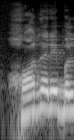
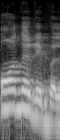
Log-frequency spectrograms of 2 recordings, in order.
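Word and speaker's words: honourable: हॉनरेबल नहीं होता है, कभी आप इसमें एच को प्रोनाउंस करें जोर देकर, नहीं, ये हॉनरेबल नहीं है, ये ऑनरेबल है, ऑनरेबल, राइट।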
